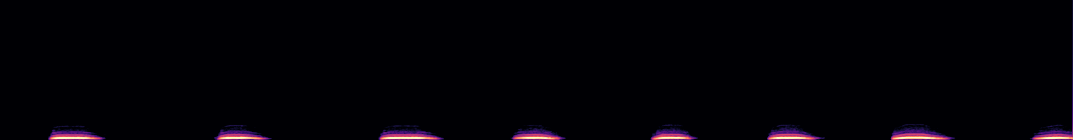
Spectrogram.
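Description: An owl hoots eight times in a steady, evenly spaced series, each low, mellow call short and clear against an otherwise silent background.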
